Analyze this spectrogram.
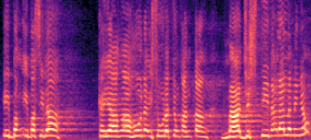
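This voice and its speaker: A male pastor preaching a sermon, telling lively stories and acting out the voices of the people in them. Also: very high voice, normal speed. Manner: lively storytelling, code-switching, acting out voices. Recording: long hall reverb.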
